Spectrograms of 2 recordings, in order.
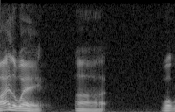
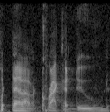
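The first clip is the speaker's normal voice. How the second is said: put-on Cajun accent, dropping quiet at the end. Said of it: "But he also says".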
